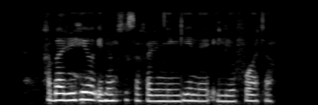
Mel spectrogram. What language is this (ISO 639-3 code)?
swa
